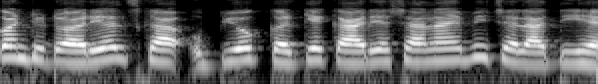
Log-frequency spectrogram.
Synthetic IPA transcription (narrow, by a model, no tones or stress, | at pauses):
kə̃ɳʈʊʈoːɾijəlskaʔʊpjoːɡ̚kɐɾkekaːɾjəʃaːnaːẽbʱit͡ʃɐlaːt̪iɦɛː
